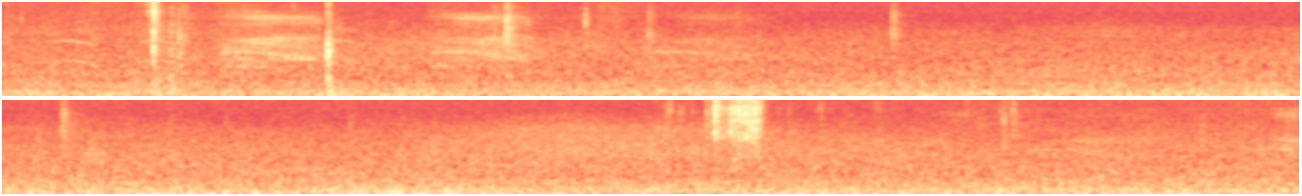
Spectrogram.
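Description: Gulls calling a few times: short wavering calls near the start and a sharper one near the end, over a steady low rumble.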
